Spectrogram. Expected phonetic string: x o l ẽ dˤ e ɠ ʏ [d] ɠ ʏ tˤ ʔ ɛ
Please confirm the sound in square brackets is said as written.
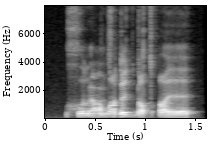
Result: yes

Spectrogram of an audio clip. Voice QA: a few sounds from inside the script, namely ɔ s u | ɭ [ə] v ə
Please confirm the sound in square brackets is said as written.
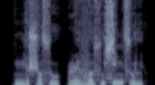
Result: no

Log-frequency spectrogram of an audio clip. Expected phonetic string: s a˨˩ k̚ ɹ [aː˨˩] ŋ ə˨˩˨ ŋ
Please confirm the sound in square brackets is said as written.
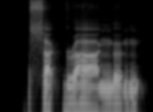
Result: yes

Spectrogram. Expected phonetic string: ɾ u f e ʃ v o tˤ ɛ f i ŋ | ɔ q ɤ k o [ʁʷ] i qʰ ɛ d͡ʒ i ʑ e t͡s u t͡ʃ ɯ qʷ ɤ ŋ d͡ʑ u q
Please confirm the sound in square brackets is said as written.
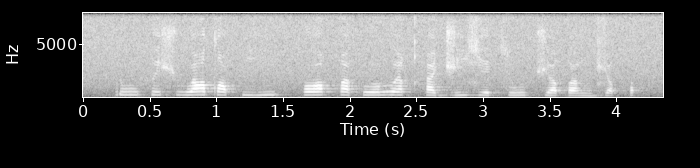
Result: yes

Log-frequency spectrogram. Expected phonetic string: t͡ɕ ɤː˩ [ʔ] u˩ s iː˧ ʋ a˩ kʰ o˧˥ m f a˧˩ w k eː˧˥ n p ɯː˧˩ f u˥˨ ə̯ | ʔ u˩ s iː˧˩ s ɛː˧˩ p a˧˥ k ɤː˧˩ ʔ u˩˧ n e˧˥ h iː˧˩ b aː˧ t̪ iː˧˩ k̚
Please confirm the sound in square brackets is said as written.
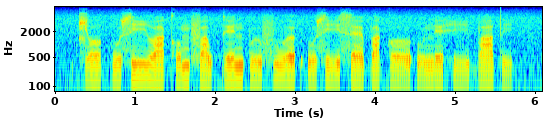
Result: no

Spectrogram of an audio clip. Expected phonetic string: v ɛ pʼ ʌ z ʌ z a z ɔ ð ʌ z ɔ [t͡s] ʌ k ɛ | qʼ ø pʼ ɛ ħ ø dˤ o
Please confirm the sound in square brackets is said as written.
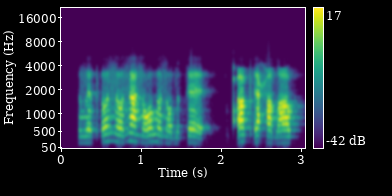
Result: no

